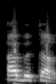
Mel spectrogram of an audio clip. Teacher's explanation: There is qalqala on ba.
